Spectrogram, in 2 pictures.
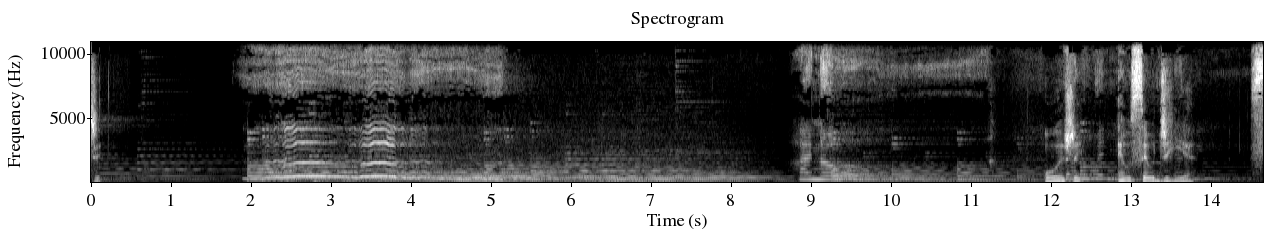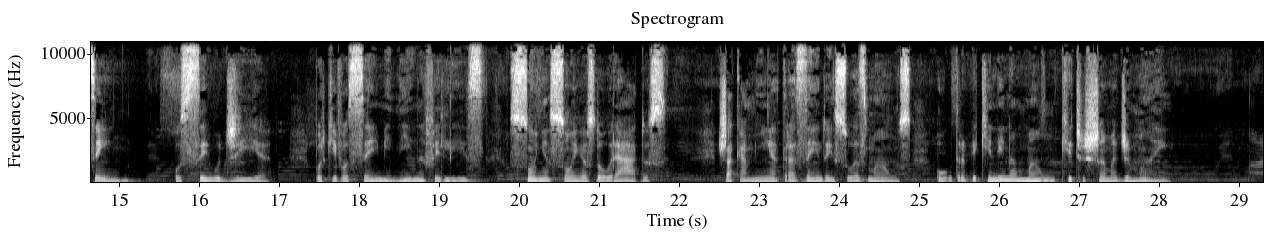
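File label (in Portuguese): NASCIMENTO MENSAGEM PARA MAE JOVEM FEMININO, Telemensagens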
